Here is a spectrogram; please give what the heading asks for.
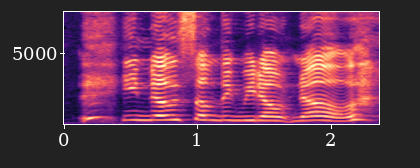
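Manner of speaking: high, loud, bursting with laughter; laughing while talking. Real, not acted. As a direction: let the laugh break through the words. Bursts out laughing mid-sentence.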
